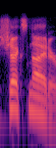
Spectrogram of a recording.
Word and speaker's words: Schexnayder: below and joining me today uh has checks Nader how about pronounced your name right oh man I appreciate it check Snyder but yeah um but anyways and welcome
